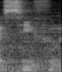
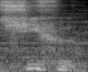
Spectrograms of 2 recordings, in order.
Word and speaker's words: Sifu: Incidentally, I kind of want to try Sifu at some point, or actually it's pronounced Shifu, but there's no H in the name because it's the Chinese spelling.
